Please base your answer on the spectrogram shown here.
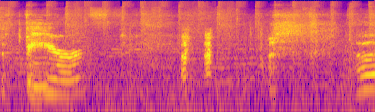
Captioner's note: laughs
